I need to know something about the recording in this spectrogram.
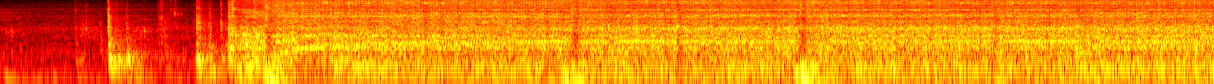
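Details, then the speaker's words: Recovered riding lawn tractor restarted on a borrowed battery: rough running with a harsh metallic clatter inside the engine, exhaust seeming to come out the carburetor with no smoke at the exhaust; owner suspects a seized valve; metallic internal rattle. "Voilà. Quand même des bruits de ferraille là-dedans. Ouais. Oh là. Il y a un truc qui va pas du tout."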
